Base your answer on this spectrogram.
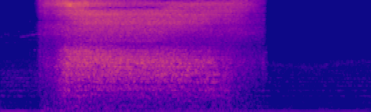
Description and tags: blowing through a trumpet with an open spit valve.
